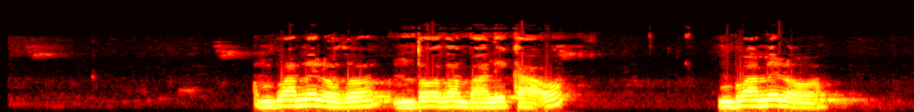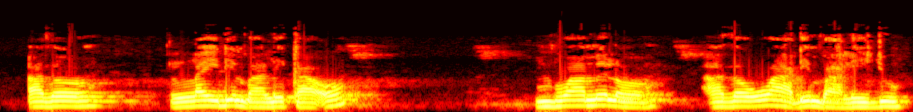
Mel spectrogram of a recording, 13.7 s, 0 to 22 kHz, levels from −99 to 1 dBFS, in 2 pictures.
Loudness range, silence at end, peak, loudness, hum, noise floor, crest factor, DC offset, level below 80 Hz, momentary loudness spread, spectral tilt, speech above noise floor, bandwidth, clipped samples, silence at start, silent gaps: 2 LU; 0.05 s; 0 dBFS; -11 LUFS; none; -70 dBFS; 12 dB; under 0.1%; -52 dBFS; 11 LU; -8.5 dB/octave; 60 dB; 7.4 kHz; under 0.1%; 1.9 s; none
